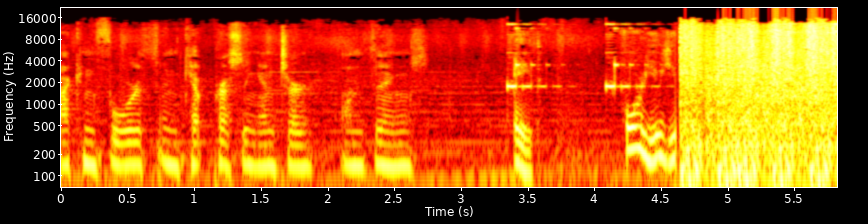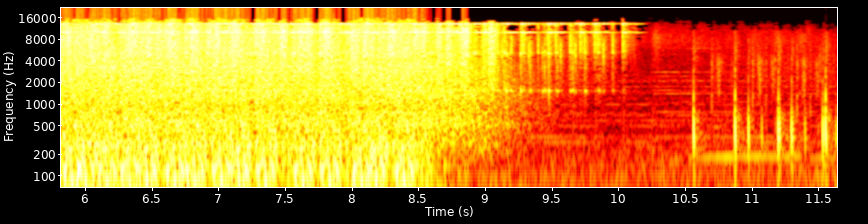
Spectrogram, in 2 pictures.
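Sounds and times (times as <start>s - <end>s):
speech: 0.0s - 2.8s, 3.4s - 4.6s
rapid video game gunfire: 4.6s - 9.3s.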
